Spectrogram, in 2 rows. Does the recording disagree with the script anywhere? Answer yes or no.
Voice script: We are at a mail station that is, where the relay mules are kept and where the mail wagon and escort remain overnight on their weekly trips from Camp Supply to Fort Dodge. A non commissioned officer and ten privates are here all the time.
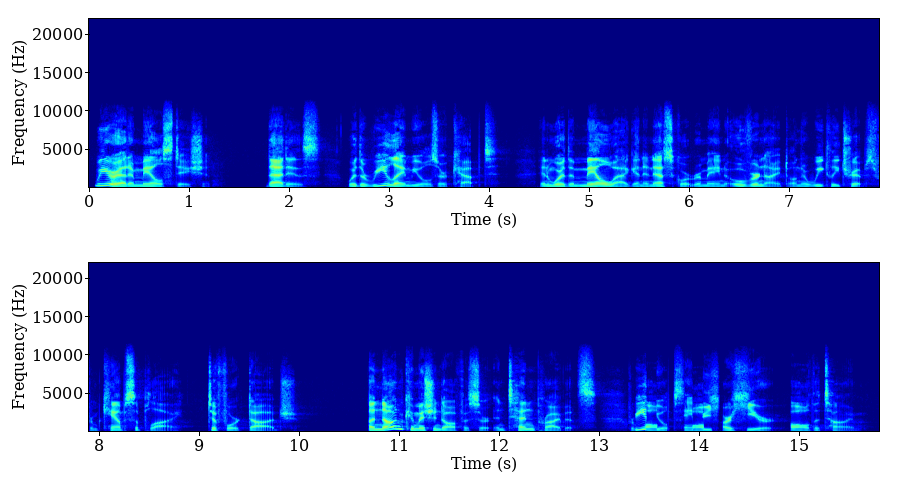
yes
